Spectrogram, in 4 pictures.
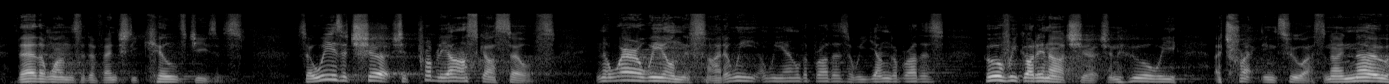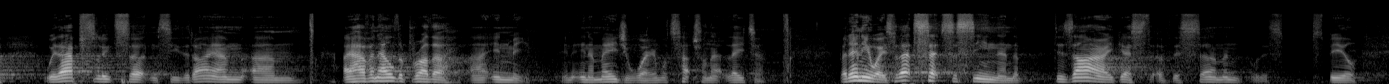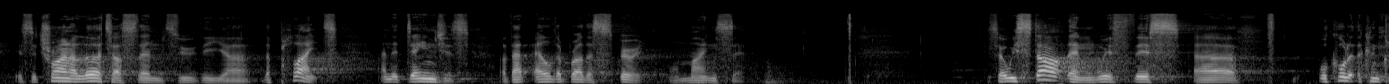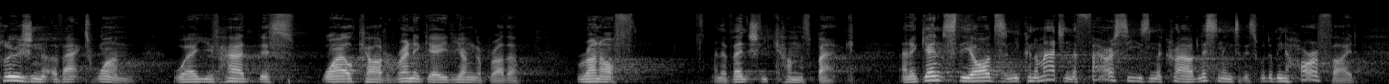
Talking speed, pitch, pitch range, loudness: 180 wpm, 120 Hz, 105-145 Hz, -28 LUFS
